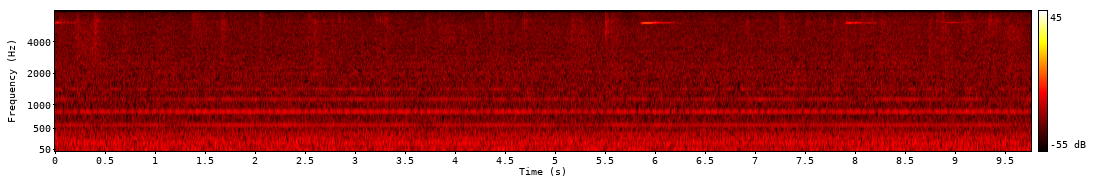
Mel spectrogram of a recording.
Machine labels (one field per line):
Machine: fan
